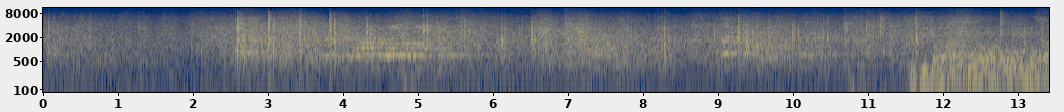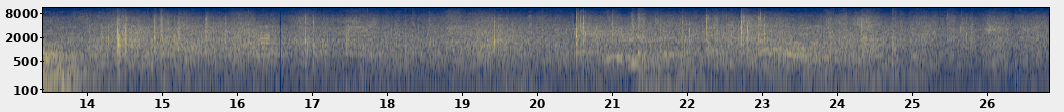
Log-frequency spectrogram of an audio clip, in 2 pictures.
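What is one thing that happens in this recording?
Skates scrape and hiss on ice.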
